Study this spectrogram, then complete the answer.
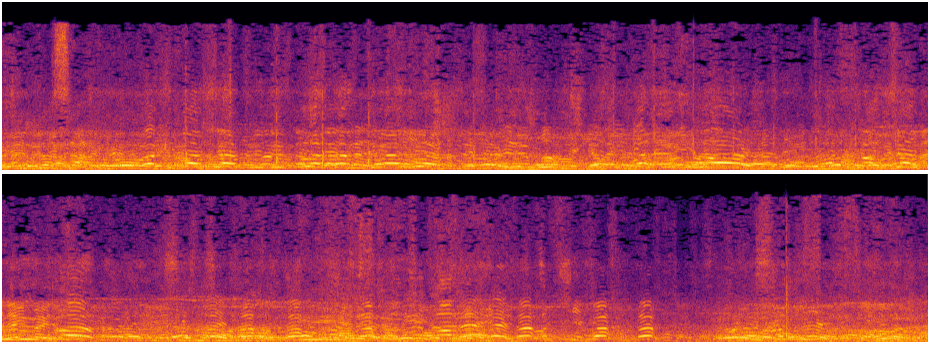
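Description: A large crowd of men chants and shouts loudly outdoors.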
